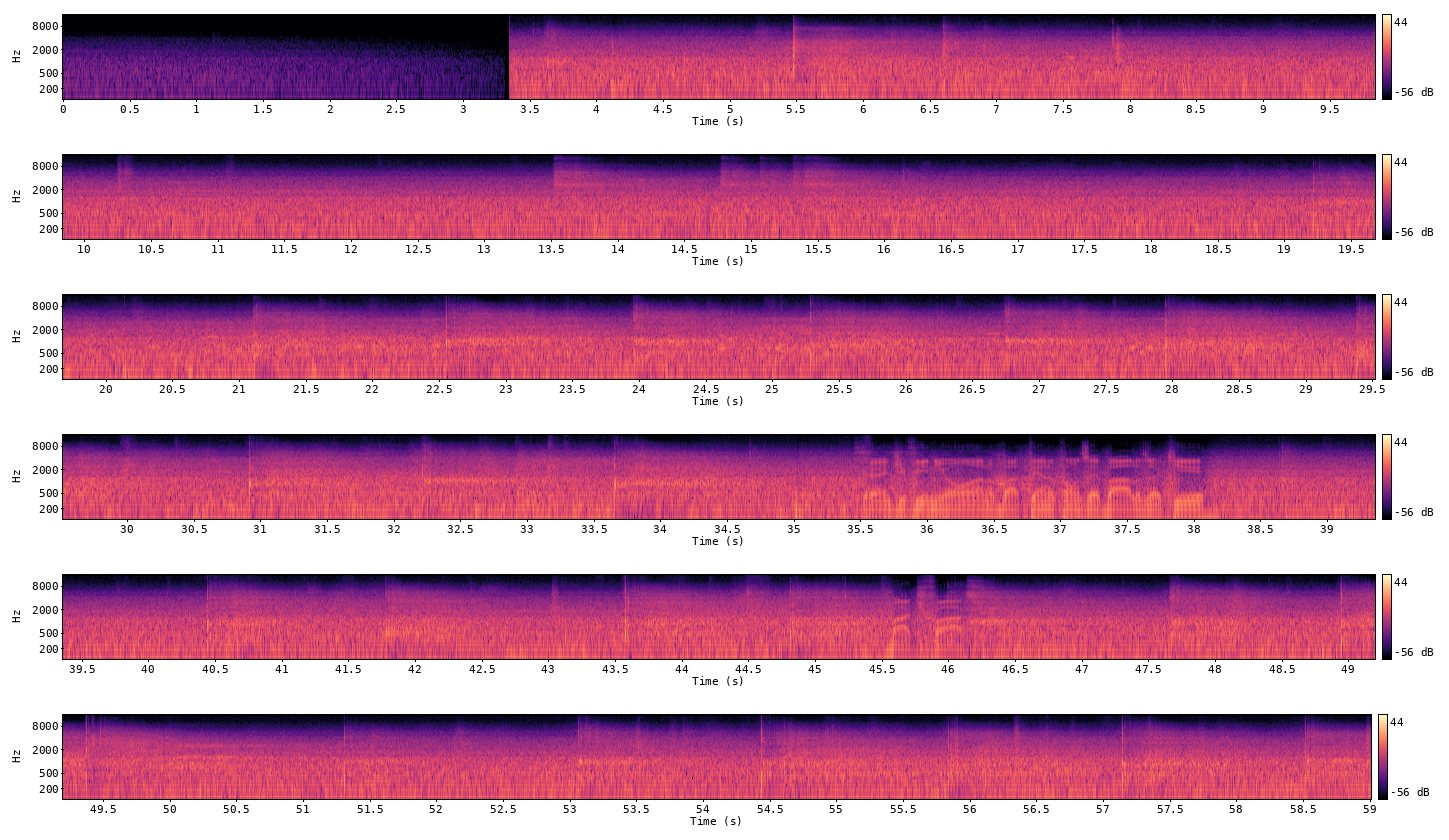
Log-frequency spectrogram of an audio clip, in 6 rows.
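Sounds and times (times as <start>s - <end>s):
steady background hiss: 0.0s - 59.0s
racket hitting tennis ball: 3.5s - 7.0s, 19.1s - 35.4s, 40.3s - 45.5s, 46.2s - 59.0s.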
